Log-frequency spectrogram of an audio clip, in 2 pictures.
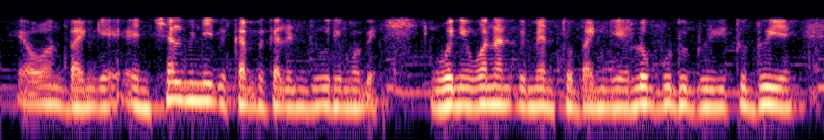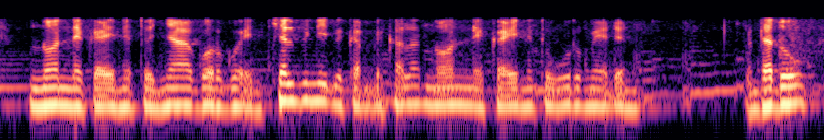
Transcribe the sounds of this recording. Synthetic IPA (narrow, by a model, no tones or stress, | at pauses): ɛ̰wɔnbaŋɡɛʔɛnt͡ʃalminiɓɛkambɛkalɛnd͡ʒuːɾimɔɓɛ | woniwɔnanɓɛmɛntɔba̰ŋɡɛlobːududutudujɛ | nɔnːɛka̰j̰nɛtɔɲaɡɔɾɡɔɛ̰nt͡ʃalminiɓɛkamɓɛkalanɔ̰nːɛ̰ka̰j̰nitɔwuɾmɛɗɛ̰n | dadɔ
